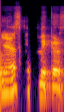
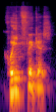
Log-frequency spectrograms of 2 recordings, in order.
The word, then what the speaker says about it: Skitslickers: If skitslickers or skitlickers, as you say in America, I guess. Yeah, we say shit lickers. Yeah. Yeah. How do you say it? How do you say it? Skitslickers. Skitslickers. Okay.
